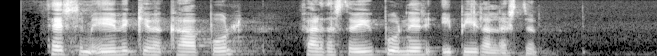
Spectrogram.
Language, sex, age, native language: Icelandic, female, 50-59, Icelandic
